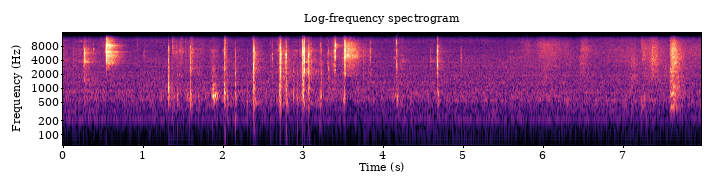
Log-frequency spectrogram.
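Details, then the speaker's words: Exhaust fan on a cold-water rinse tank, running with its mounting not yet tightened down: steady low fan hum with irregular light clanks and rattles from the loose housing. "so I have the fan running right now you can hear it's a little noisy um but it's just because I don't have everything tightened down"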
